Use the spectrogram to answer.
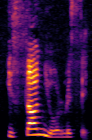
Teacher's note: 자, 그 다음에 제가 아까도 한번 말씀을 드렸는데 T 사운드 뒤에 S 사운드 나온다고 해서 이거를 치 발음하시지 않는다는 이유, T 사운드 받침 넣으시고 S 사운드 단독으로 빼는 이유 중에 하나가요. 여기 보면 이렇게 on이라는 모음으로 시작하는 단어가 나오면 S를 넘겨주시면 되죠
